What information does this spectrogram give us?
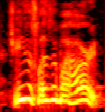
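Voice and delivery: high, small sing-out of faith; mimicked believer. Preacher mimicking someone claiming Jesus in the heart, high voice. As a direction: put on a high little voice.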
